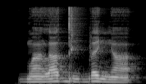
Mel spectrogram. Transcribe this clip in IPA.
bã˨la˦ di˨ bɛ˦˨ɲã˨

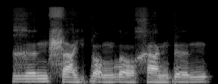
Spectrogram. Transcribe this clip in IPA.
ɣəː˧ŋ ʂa˨˩˦jɗɔ˨˩˨ŋlɔ˨˩˨ xa˨˩˦ŋɗə˧˥ŋ

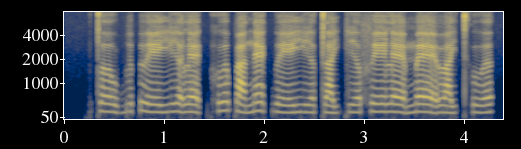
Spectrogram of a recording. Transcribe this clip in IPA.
t̪ɤː˧˩wbe˧˥p̚ʋeː˩ji˧˩ə̯ lɛː˧˩k̚ hu˧˥ə̯pa˩nɛː˥˨k̚ ʋeː˩˧ji˩˧ə̯ t̪a˩jki˩˧ə̯feː˧lɛː˧˩ mɛː˧˩ ʋa˩jt̪ʰu˩˧ə̯

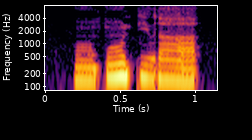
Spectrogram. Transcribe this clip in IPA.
õpõpʲu ɾa

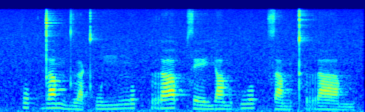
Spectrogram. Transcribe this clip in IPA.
ko˥˩k̚da˥˩m dɯ˨˩a̯kʰwiː˦˥ ŋo˦˥k̚praː˦˥p̚seː˧ja˧m kwo˥˩k̚sa˧m kʰra˧m

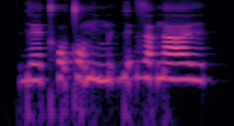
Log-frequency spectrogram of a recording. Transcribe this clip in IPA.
ɡɛ˨kʰɔ̰˦˨ tɔ̰˦˨ni˨mɪ˦ʔ ɡɛ˦ʔzä˦ʔna˦ɪ̯

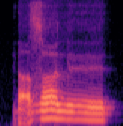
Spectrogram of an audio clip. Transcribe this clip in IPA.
ɽæ̰zˤø lø

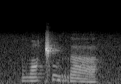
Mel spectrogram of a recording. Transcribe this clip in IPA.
ðˤɛǁu ra

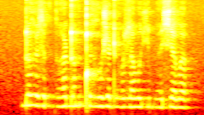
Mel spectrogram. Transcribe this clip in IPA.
ɖɐɣʏzʏθ ɡʱɐ ɖɐm ǃɨɣuʒɛɖʱo ɮɐβuçɨbʱɛ ɕɛβɐ

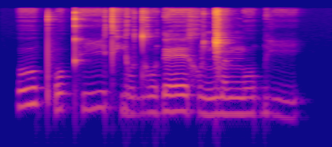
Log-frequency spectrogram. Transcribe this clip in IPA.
opʼo kʰiːtʰjo doːɗɛːxoŋ͡ǀœ ŋoɓiː

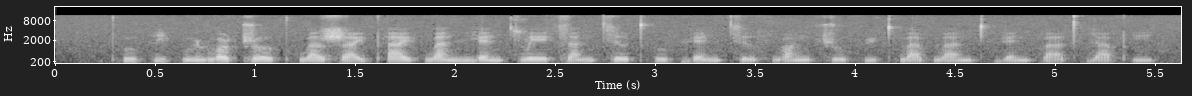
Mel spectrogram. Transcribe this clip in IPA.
pʰu˦pi˥˨ pṵ˨˩ɻwɔ˥˨ʈ͡ʂo˥˨ʊ̯pʰwä˨˦ ʂa̰˨˩ɪ̯pʰa˦ɪ̯ pwa˥˨nn̪jɛ˥˨n t͡swe˦ɪ̯t͡sa˨˦nt͡sɹ̩˥˨ t̪ʰu˨˦pɥɛ˨˦n t͡sɹ̩˨˩ fwɑ˨˦ŋʈ͡ʂu˨˦ py˥˨t̪ʰwä˥˨pwa˨˦nt̪ʰɥɛ˨˦n pä̰˨˩t̪ʰjä˨˦pʰi˦

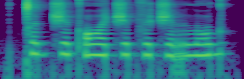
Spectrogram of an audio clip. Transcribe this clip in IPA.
ǀɘdt͡ʃɘtʼɔɐ̯ t͡ʃɘt͡sɘt͡ʃɘrlod

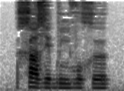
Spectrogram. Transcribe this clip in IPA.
xazebɵɲvo xɵ

